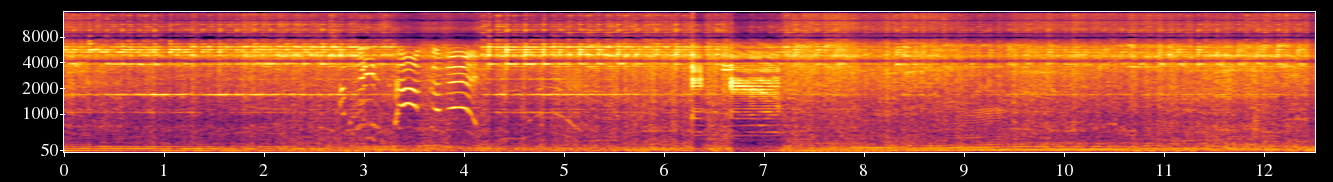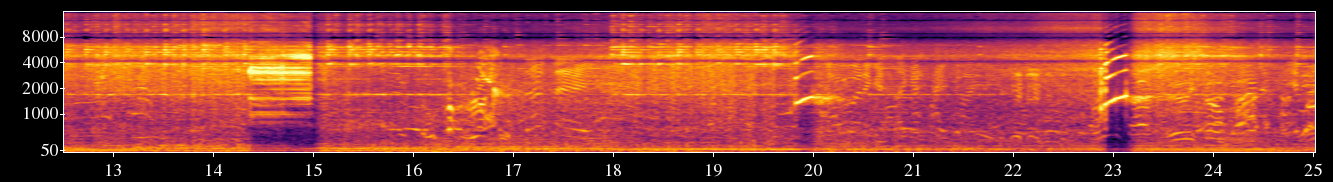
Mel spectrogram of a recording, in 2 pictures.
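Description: A convoy of police and escort motorcycles riding slowly past one after another, their engines running with a steady low rumble, with spectators' voices calling out over them.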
